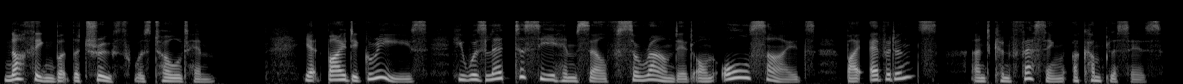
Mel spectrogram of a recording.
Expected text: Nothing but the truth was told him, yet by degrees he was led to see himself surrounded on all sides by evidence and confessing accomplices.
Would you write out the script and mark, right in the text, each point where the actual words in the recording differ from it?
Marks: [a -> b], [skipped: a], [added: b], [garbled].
Nothing but the truth was told him, yet by degrees he was led to see himself surrounded on all sides by evidence and confessing accomplices.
